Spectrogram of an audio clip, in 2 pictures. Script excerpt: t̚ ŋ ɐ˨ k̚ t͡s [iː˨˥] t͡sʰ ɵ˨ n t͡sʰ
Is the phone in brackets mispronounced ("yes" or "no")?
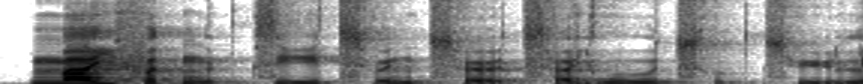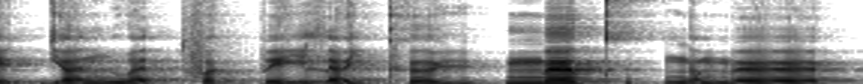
yes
